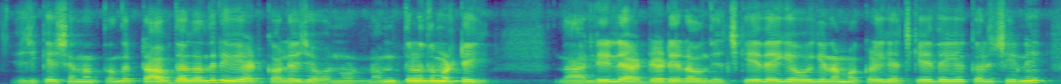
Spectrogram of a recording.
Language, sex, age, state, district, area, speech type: Kannada, male, 45-60, Karnataka, Gulbarga, urban, spontaneous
